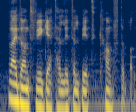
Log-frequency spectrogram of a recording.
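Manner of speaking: flirty, inviting, coaxing come-on tone. Voicing a woman in a silk dress inviting a player closer: flirtatious. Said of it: "flirtatiously looks in your direction and is like".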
